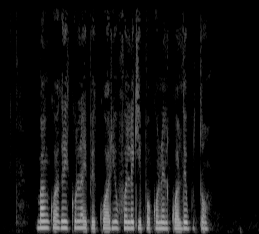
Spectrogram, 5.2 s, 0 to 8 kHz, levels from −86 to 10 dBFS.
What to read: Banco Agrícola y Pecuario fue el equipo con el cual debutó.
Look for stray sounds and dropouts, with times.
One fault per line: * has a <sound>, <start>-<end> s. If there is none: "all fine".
all fine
